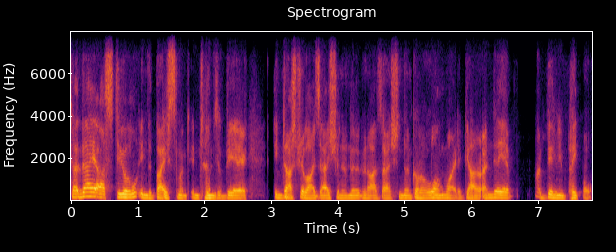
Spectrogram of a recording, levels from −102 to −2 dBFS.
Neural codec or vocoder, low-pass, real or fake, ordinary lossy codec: codec, 24 kHz, 1.5 kbps, HILCodec; 7.2 kHz; fake; Opus, 32 kbps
